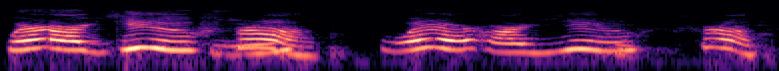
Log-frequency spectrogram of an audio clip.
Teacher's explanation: you're going to put stress on you and from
